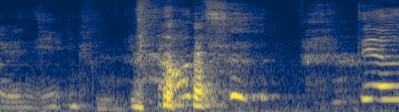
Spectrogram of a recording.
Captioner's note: laugh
